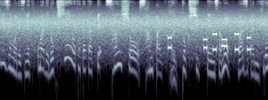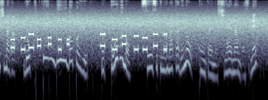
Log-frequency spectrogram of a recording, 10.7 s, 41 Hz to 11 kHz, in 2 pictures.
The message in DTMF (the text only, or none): 5 4A7A2 42B701* C1#32CA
